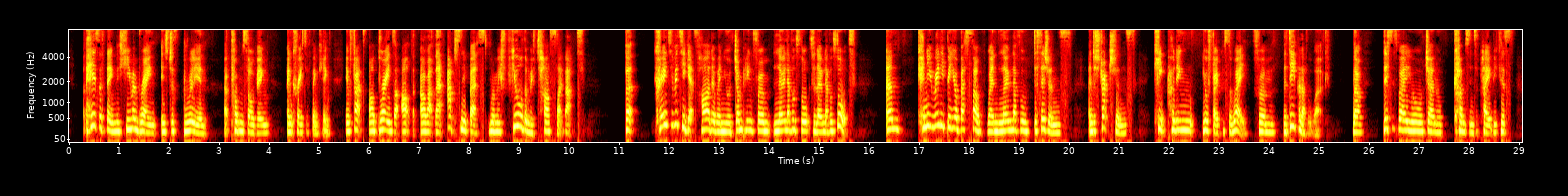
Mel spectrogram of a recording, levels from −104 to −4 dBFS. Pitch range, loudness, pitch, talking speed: 185-225 Hz, -19 LUFS, 200 Hz, 170 wpm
